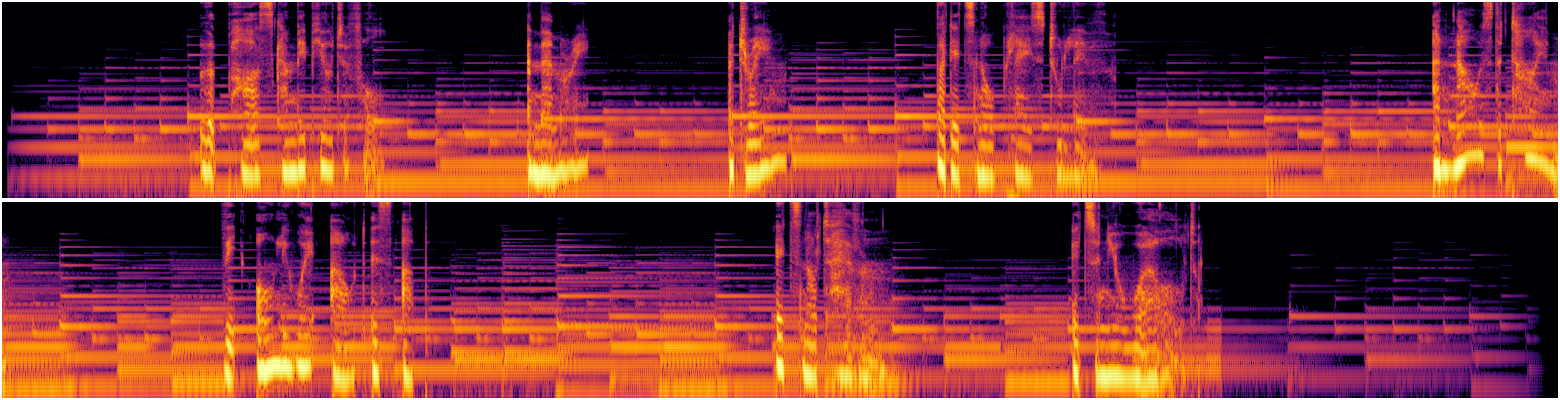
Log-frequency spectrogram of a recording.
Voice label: English Compilation

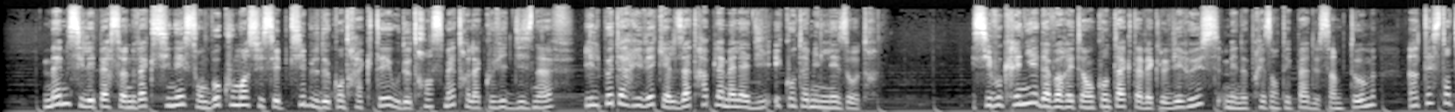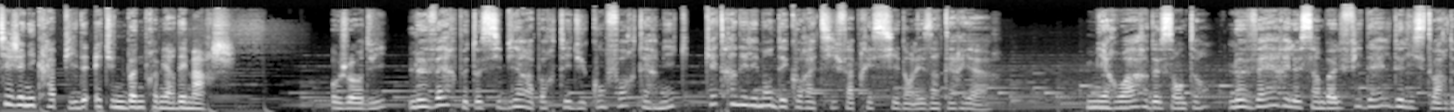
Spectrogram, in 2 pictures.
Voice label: French Corporate

